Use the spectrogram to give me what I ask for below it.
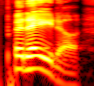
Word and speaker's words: Pereira: Just say Alex's name normal, bro. How many people are going to comment that his name is Alex Peda, dog? I'm sorry that I'm pronouncing his name the right way. I don't understand why people are complaining about that.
